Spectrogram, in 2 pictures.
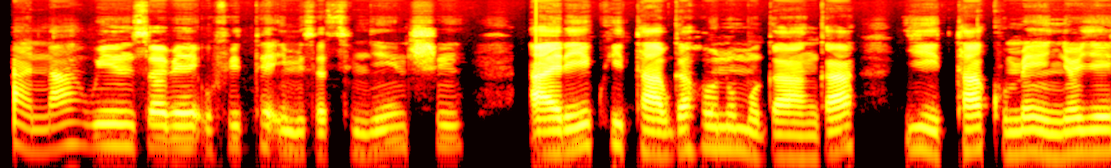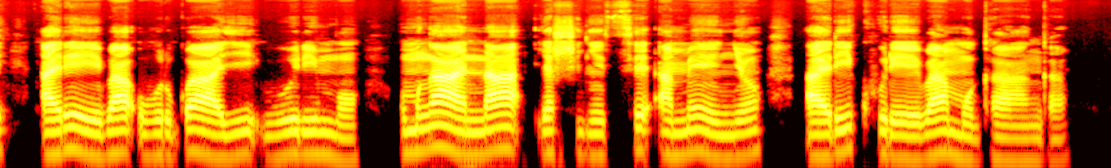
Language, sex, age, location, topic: Kinyarwanda, male, 18-24, Huye, health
